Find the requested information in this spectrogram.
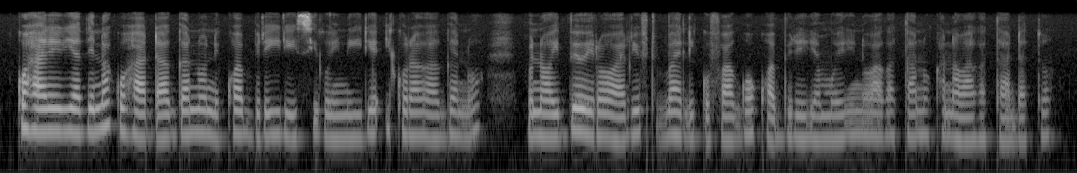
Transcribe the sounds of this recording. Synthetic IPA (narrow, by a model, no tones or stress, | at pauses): koɦaɾeɾiaðenakoɦadaɡanɔnekwabeɾaiɾeisiɣɔineiɾiaʔikoɾaɣaɡanɔ | mɔnawaiðeweɾawaɾiftvalikofaɡwɔkwaːbeɾeɾiamweɾinewaɣatanokanawaɣataːdato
